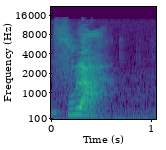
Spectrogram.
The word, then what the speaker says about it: foulard: Il dit foulard. Il n'explique pas aux élèves pourquoi il ne prononce pas le D.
